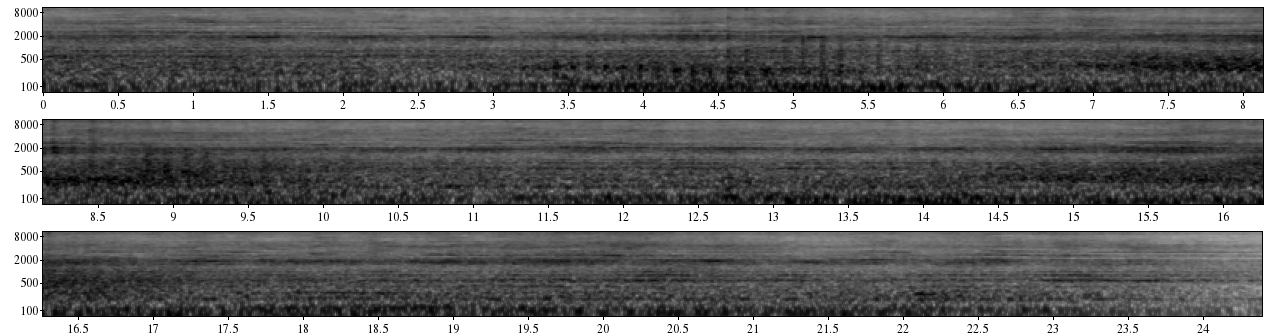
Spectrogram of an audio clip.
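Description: Double-stack intermodal freight cars rolling past: a steady rumble of steel wheels on rail with a faint high squeal. It fades away near the end as the last cars go by.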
